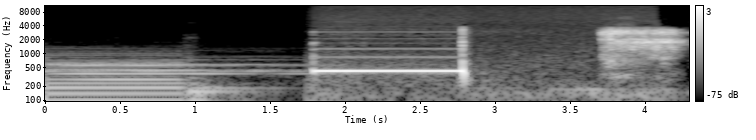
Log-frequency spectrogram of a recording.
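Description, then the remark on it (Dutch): A telephone dialing tone plays as the number of a second-hand car garage is called: a soft low tone, then a loud steady beep held for about a second, followed by a short burst of line noise. “We proberen uiteindelijk het nummer van de autogarage waar zijn broer nog altijd de eigenaar van is.”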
